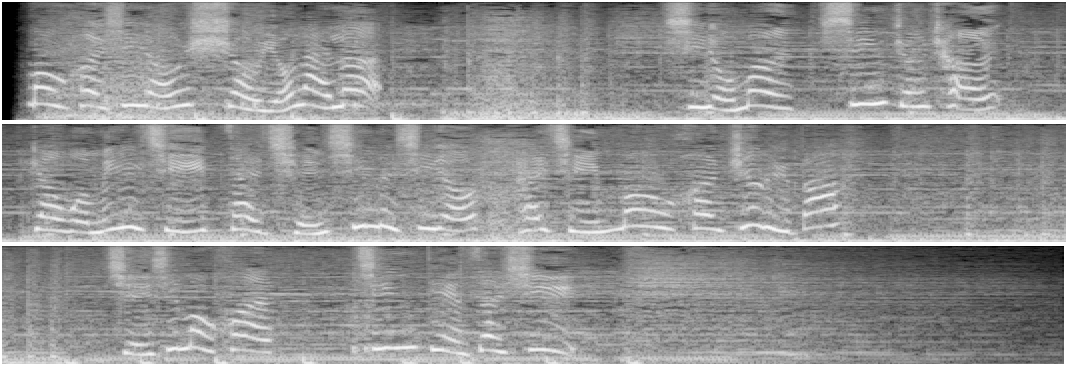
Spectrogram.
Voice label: 女 广告; 梦幻西游

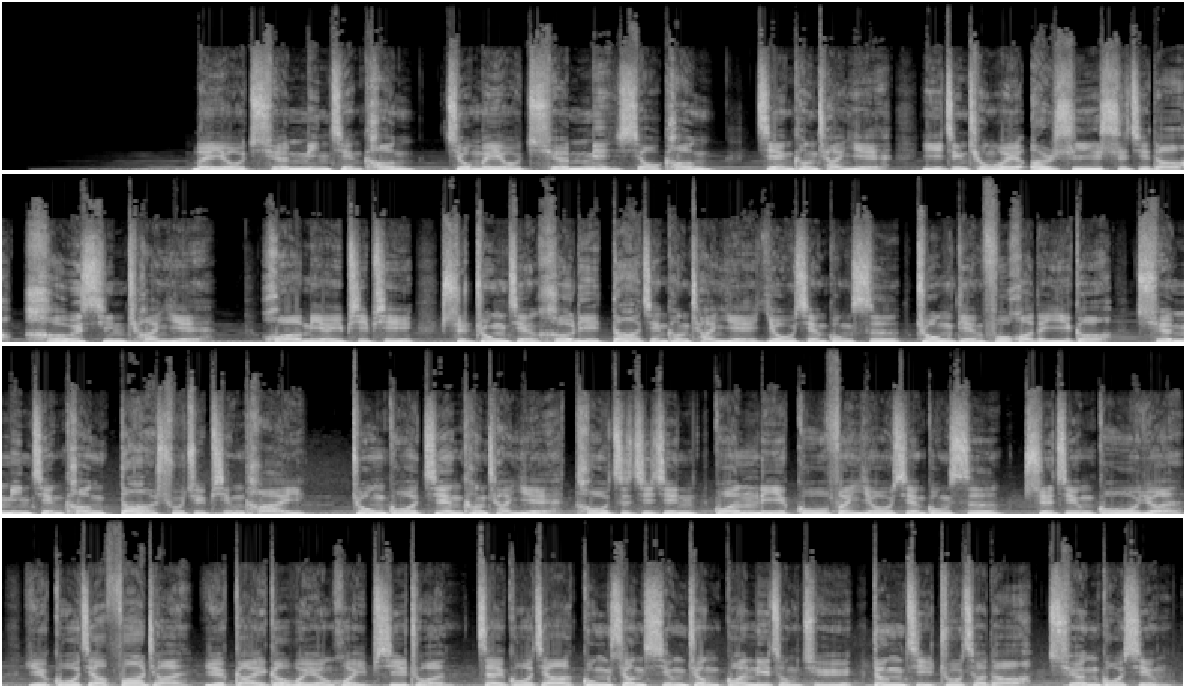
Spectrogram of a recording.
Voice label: 男 企业专题; 华蜜平台

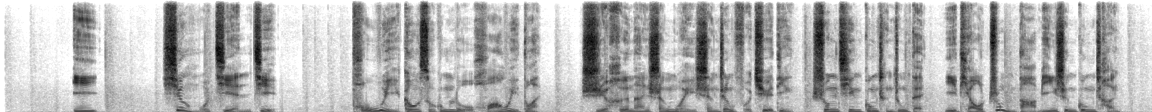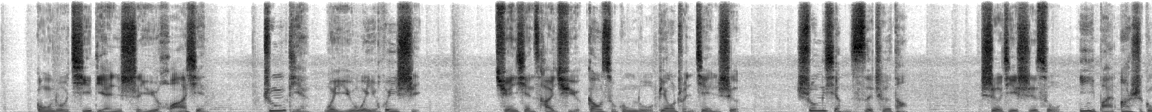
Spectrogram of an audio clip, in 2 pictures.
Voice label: 男 工程介绍类 河南高速 讲述 厚重 沉稳

